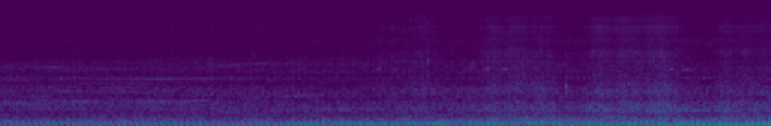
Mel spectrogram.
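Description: Vehicle engine idling, a low steady hum that grows louder toward the end.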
